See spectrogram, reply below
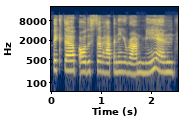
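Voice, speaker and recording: A woman's voice: medium pitch, flat delivery, moderate pace, clear, resonant tone. A woman speaks as a filmmaker guest on a podcast. Her voice sits in a middle range, and she talks in a loose, chatty way, backtracking as she explains. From Bulgaria. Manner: chatty, circles back and restarts while explaining. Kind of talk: casual podcast conversation.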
